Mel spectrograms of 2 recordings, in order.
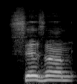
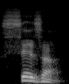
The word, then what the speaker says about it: schism: Sism is not a verb. It is a state. It is a noun. One cannot sizzism. One cannot schism if you prefer that uh particular pronunciation.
